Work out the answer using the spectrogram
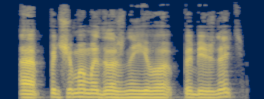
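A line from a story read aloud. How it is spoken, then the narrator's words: Reasoned question. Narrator (Russian): рассудительным тоном спросил Лузган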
